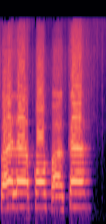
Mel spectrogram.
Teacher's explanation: Terus matikan dekat nun kosong. Nun kosong bertemu dengan fa, didengungkan dua harakat ikhfa hakiki.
